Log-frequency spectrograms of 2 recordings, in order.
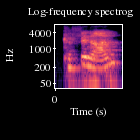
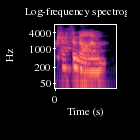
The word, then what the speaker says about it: Caphenon: There are 2 ways to pronounce it, depending on where you're from. So you can either say Caphenon, which would be the European method, or Caphenon, which would be the American method. And it's perfectly okay to do it either way.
